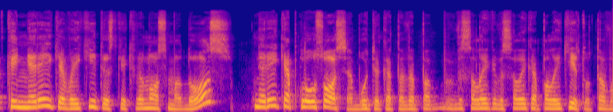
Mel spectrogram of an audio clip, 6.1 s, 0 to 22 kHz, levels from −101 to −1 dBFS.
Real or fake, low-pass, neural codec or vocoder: fake; 14.4 kHz; vocoder, 48 kHz, 128 mel bands, Vocos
